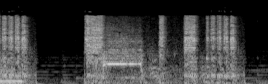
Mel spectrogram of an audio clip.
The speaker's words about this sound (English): All right, that is a dot matrix printer, with one of those ones where it has the printer paper on the side and you have to tear off the little dot matrix.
